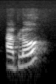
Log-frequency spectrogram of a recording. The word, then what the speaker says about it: habló: Tú hablaste, él, ella, usted habló versus hablo.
